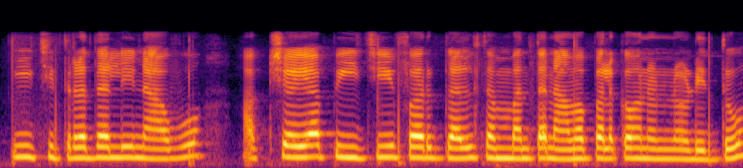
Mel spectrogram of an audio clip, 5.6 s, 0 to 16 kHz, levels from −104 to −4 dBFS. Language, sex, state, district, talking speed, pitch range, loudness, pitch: Kannada, female, Karnataka, Mysore, 130 wpm, 220-245 Hz, -15 LUFS, 230 Hz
